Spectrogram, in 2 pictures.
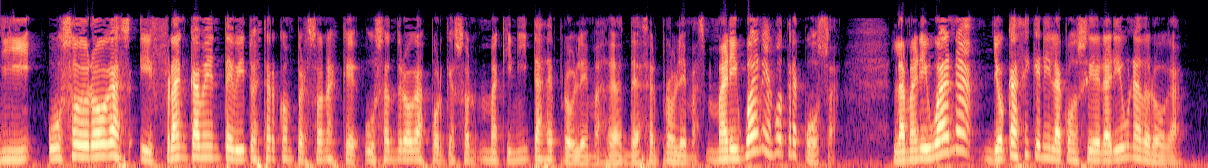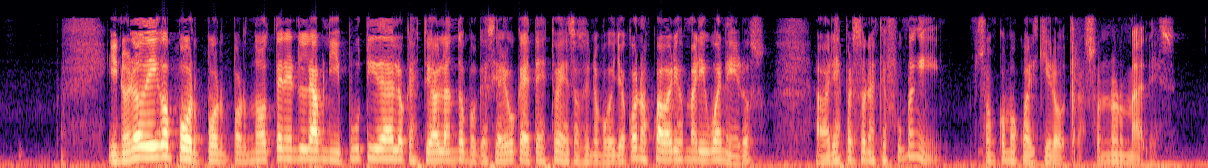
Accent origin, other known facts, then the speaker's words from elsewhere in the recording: Caracas, Capital District, Venezuela; moved away as an adult; yo era de Caracas. Yo nací en Caracas y hasta los 25 años viví en la urbanización Miranda. Final Avenida del Centro Urbanización Miranda, Caracas, Venezuela.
